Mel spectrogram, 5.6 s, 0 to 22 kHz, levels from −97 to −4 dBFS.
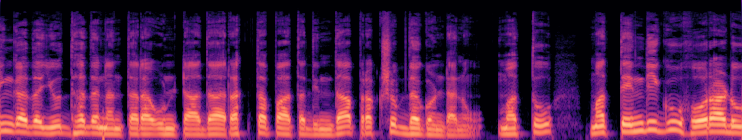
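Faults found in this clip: Short glitch at 0.77 s, error peaking near -15 dBFS, just before "ನಂತರ ಉಂಟಾದ ರಕ್ತಪಾತದಿಂದ ಪ್ರಕ್ಷುಬ್ಧಗೊಂಡನು". Corrupt frame decoded: bit errors in a single compressed frame, which the decoder played anyway, throwing energy into wrong frequency bands for that frame's duration. Check transport error detection and concealment.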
